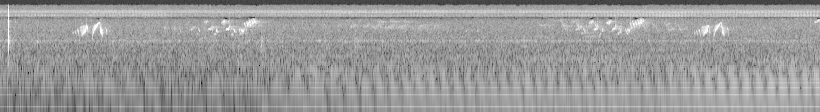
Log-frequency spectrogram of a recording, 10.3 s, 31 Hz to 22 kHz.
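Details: Alder flycatcher, Utah's first sighting, in Salt Lake City on 21 June 2022, giving faint, buzzy high song phrases in pairs a couple of seconds apart over a steady low hum.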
